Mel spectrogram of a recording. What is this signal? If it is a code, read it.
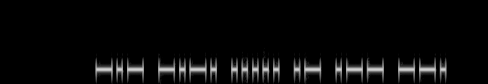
Morse code, heard as a keyed tone, about 22 wpm, 700 Hz. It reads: KC5AWG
